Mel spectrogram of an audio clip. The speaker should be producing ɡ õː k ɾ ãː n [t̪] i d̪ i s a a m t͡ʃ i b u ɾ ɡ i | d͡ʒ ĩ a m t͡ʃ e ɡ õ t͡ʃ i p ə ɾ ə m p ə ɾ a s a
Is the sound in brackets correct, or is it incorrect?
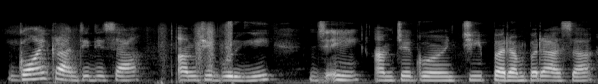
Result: correct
